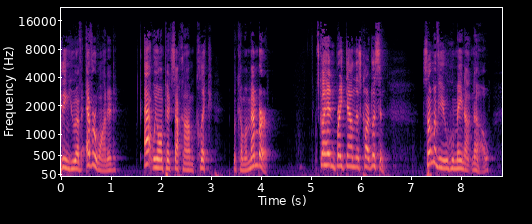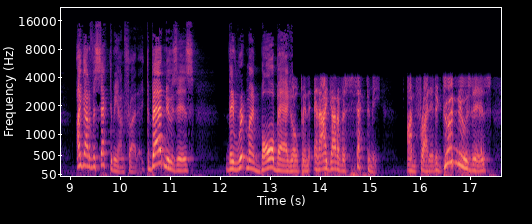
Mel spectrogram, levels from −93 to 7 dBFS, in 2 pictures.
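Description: From 13.44 s to the end at 17.63 s, the speech abruptly turns dull, with nothing above 4.1 kHz and rising codec artefacts, yet the sound never breaks. This is an adaptive stream at a lower bitrate: when the connection slowed, the player switched without a gap to a cheaper encoding. The loss of treble and rise in artefacts fit a step down from roughly 64 kbit/s to 12 kbit/s Opus.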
